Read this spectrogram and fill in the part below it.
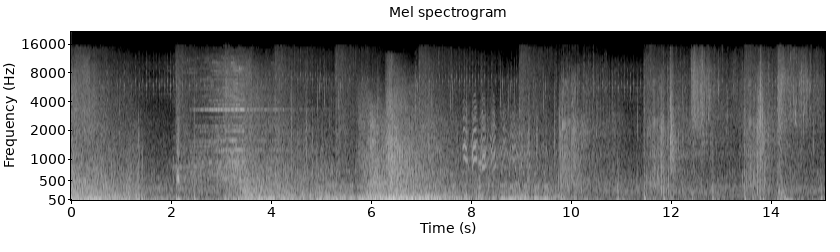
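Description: Footsteps clatter on a stone floor.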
